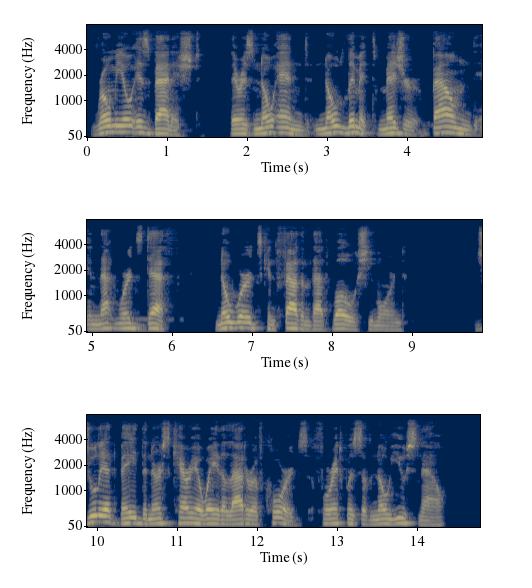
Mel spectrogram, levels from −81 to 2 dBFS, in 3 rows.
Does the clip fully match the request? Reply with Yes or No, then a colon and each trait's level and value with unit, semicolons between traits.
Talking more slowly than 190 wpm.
Yes: average, 160 wpm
